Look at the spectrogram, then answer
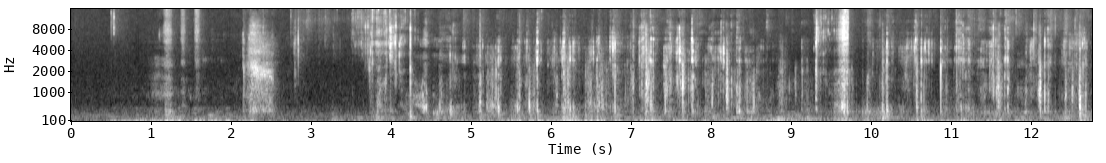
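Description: Someone eating chicken with nasi padang, with crunchy bites and chewing close to the mic, mixed with rustling and handling noises and talk in between.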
